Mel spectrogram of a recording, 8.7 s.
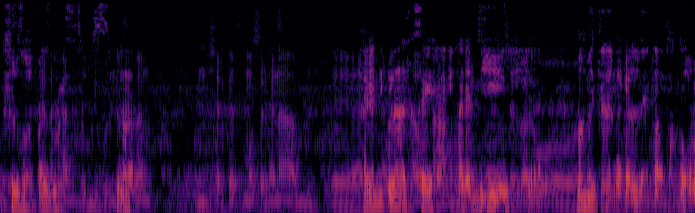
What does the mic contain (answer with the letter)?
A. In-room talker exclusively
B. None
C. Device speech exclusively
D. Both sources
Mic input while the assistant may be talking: D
